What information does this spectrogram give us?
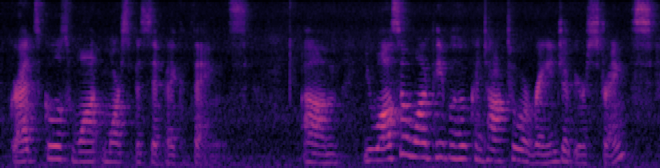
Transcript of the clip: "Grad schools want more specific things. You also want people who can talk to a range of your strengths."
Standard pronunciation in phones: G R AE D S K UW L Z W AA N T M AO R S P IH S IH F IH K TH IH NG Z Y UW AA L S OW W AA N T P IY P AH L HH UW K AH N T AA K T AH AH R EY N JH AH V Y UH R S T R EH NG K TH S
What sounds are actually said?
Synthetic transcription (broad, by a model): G R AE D S K UW L Z W AA N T M AO R S P IH S IH F IH K TH IH NG Z Y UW AA L S OW W AA N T P IY P L HH UW K AH N T AA K T AH AH R EY N JH AH V Y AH R S T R EH NG K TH S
